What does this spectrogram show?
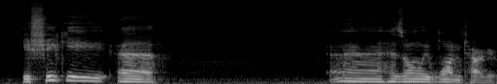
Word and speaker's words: Isshiki: Oh, I had his name wrong all along. It's Isshiki.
